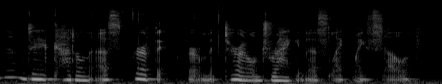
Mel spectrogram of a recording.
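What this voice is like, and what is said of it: Sweet maternal character voice. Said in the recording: “I find it so natural to speak in that sweet tone of voice.”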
